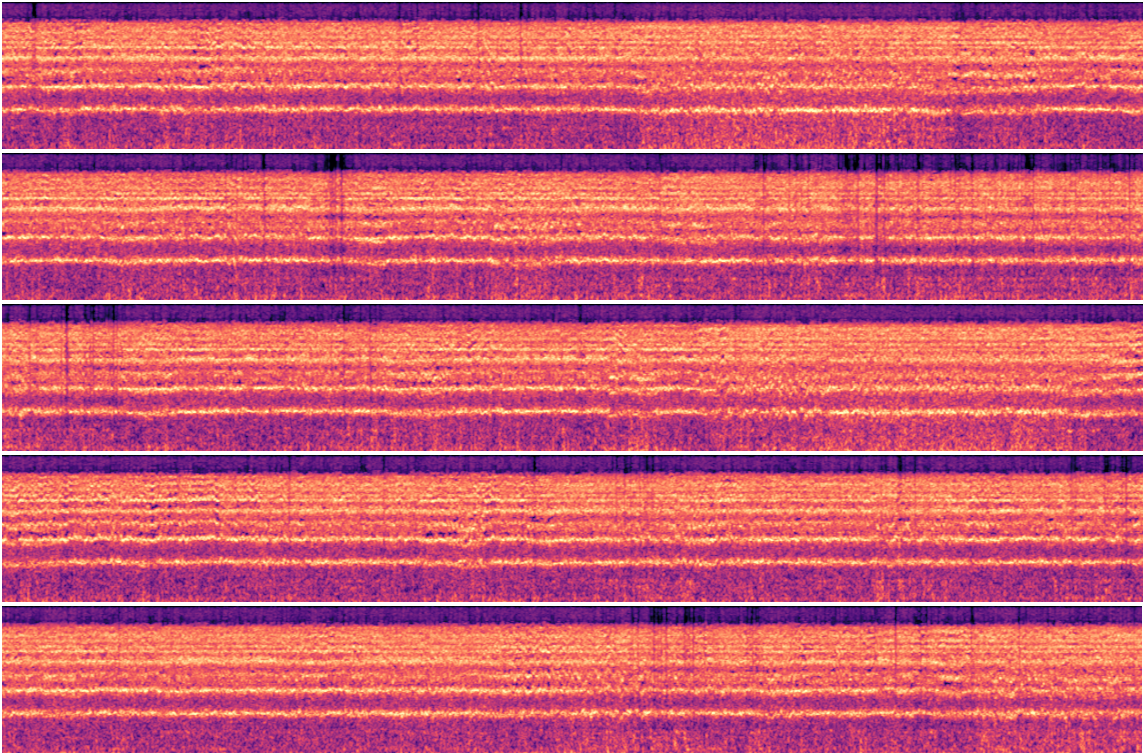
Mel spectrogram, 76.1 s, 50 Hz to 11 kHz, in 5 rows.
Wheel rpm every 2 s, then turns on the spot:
230, 230, 240, 230, 200, 200, 210, 230, 230, 230, 230, 230, 220, 230, 230, 230, 230, 230, 230, 220, 200, 200, 210, 220, 230, 230, 230, 230, 230, 230, 230, 230, 220, 230, 230, 230, 230, 230.
none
